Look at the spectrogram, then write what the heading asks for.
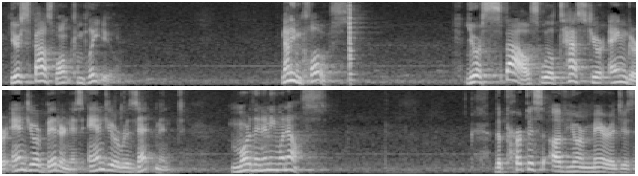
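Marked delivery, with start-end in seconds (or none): none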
